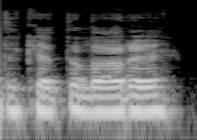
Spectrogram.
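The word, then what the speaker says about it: De Ketelaere: lot uh bring in the catalari that's the comes from the name itself uh man himself that's how he pronounce it i think even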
